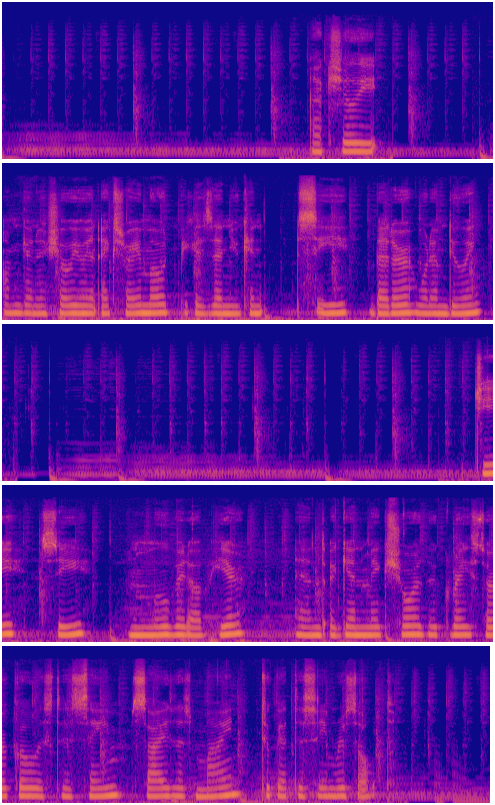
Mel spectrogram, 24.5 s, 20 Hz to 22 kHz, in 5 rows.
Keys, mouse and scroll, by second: 1.8 KP_1, 3.3-5.0 drag, 5.0-5.7 scroll up 1, 5.7-7.4 shift+middle drag, 7.4-9.7 scroll up 2, 9.7 g, 11.4 z, 13.3 ctrl+z, 14.9 g, 23.5-24.1 z.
